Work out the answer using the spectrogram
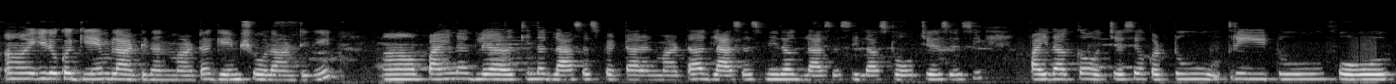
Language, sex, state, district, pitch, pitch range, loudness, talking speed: Telugu, female, Telangana, Karimnagar, 235 Hz, 230-245 Hz, -16 LUFS, 130 wpm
